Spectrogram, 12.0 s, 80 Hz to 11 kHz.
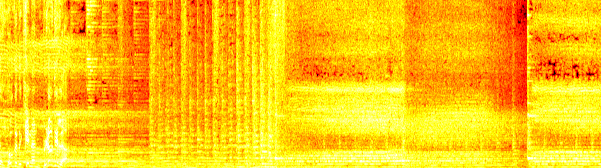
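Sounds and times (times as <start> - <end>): chant-like vocal drone: 0.0 - 12.0.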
